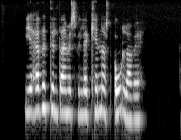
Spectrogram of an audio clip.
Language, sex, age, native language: Icelandic, female, 15, Icelandic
